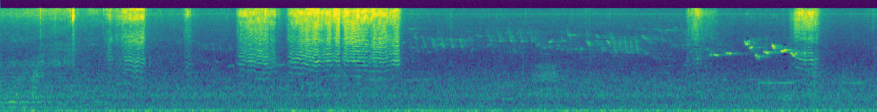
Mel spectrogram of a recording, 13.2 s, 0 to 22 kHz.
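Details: Bumblebees bathing in poppy pollen at dawn before sunrise, 2019: a continuous low hum runs under repeated bursts of lively, warbling birdsong, loudest in the first six seconds and again near the end.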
